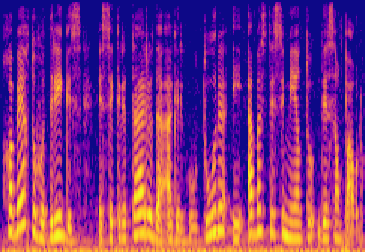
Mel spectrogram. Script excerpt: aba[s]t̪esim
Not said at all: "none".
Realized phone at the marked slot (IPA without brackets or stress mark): s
